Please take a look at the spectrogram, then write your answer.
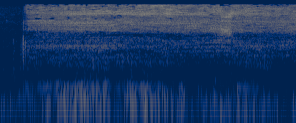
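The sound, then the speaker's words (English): Right Guard Sport original aerosol deodorant, used as fuel, is sprayed in a steady hiss for about two seconds, a continuous airy rush over a low, uneven rumble, with no voices. “Pour a generous amount in there and put the cap on quickly. Let it vaporize.”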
